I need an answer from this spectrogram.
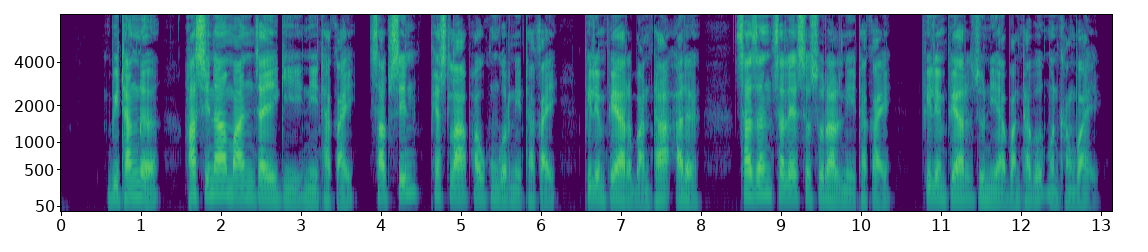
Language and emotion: Bodo, neutral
